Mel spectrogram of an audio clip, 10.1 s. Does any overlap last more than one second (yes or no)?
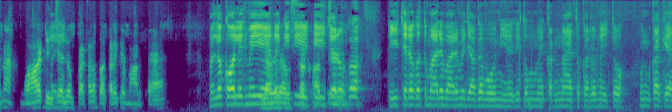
yes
